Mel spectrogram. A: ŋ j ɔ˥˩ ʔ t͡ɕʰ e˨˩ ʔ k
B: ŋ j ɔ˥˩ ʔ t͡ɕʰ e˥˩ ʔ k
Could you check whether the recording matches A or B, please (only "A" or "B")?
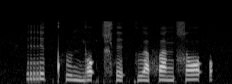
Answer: A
